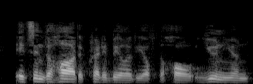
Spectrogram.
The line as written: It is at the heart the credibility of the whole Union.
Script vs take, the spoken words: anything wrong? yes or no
no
